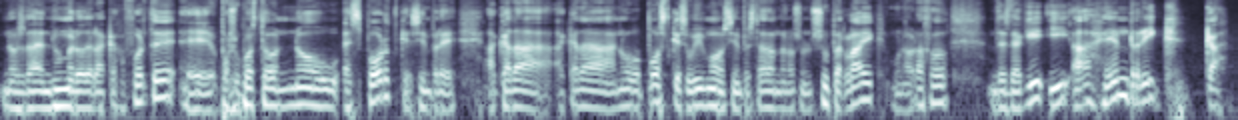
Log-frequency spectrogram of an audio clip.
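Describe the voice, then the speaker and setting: A man's voice: measured pace, dry recording. A man in his forties with a European Spanish accent, chatting informally and jokily to camera through a voice modulator, close on the microphone. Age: 40s. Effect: voice modulator deepening the voice. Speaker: YouTube host, football fan channel. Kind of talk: casual chat to camera. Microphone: close vintage-style studio microphone.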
